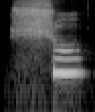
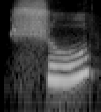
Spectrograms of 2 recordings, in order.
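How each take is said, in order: First: The pitch stays high and level throughout. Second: The pitch rises from middle to high. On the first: It means book. "With the first tone, we read it high and flat" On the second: It means ripe. "The second tone is a rising tone"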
